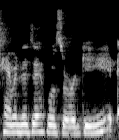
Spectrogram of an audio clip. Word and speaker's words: Tahmineh Dehbozorgi: My name is Tamina Debozorgi, and you pronounce it absolutely perfectly.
